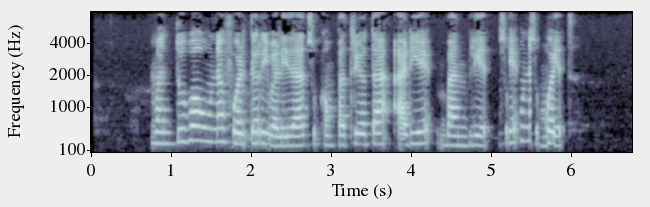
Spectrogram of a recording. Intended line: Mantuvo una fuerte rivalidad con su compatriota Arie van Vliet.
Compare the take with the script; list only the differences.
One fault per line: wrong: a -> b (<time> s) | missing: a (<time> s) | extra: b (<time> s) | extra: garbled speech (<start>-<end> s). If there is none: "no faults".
missing: con (2.7 s)
extra: garbled speech (5.1-5.9 s)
